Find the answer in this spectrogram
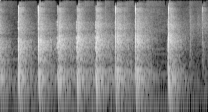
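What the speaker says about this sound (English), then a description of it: "blunt the end of the nail" A hammer strikes the end of a nail to blunt its point, eight sharp metallic blows in a quick, even rhythm, close and loud, each ringing briefly before the next, with no one speaking.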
